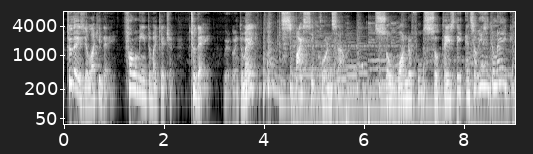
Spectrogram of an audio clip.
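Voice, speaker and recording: A man hosting a cooking show from his kitchen as a TV chef, speaking with passion and expression and often pausing on "uh". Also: medium pitch, music in the background. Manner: passionate, expressive delivery with frequent "uh" fillers. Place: home kitchen.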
